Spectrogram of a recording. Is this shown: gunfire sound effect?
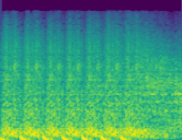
yes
